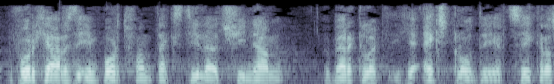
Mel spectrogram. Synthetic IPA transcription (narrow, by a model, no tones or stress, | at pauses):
voːɾəxjaːɾɪzdəɪmpɔrtfɑnt̪ɛkstilœɥtʃina | ʋɛrkələkɣəʔɛksplodeːrtseːkəɾɑ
